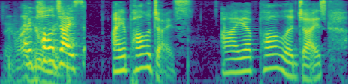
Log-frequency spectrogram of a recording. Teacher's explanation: the middle syllable the third syllable is the most stressed i apologize but the intonation is smooth we don't have skips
